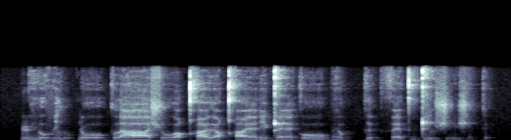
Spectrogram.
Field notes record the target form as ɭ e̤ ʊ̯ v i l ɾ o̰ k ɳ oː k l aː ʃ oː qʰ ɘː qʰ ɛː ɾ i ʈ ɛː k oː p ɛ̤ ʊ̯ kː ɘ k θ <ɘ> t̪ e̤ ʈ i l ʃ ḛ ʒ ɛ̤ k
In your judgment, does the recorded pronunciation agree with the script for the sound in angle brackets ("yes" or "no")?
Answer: no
